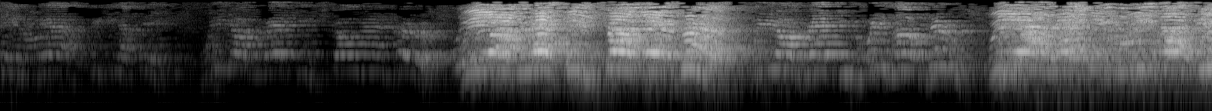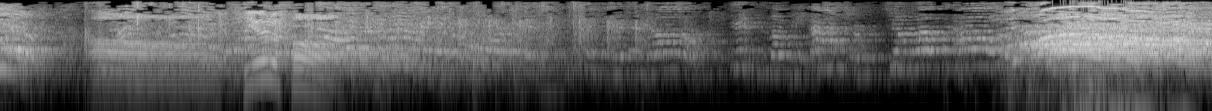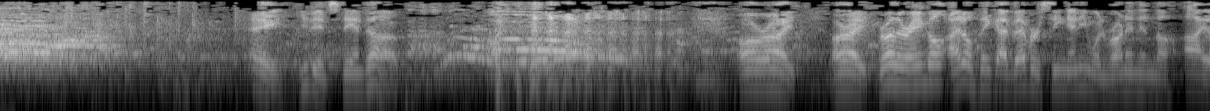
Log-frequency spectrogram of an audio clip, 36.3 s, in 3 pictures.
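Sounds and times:
group shouting a team cheer at an evening games event: 4.6 - 7.6, 9.9 - 17.3, 22.0 - 25.8, 28.7 - 30.3
laughter: 13.0 - 17.4, 28.0 - 33.1
speech: 34.0 - 36.3.

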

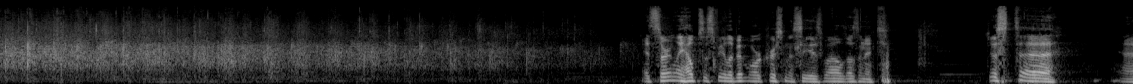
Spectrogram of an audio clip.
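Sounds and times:
round of applause: 0.0 - 6.9
speech: 6.4 - 9.0, 9.9 - 11.3.

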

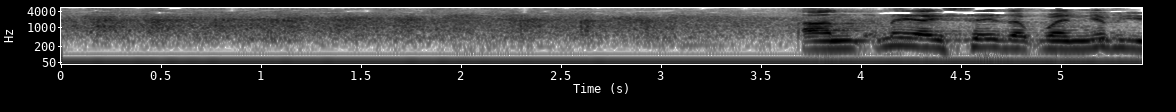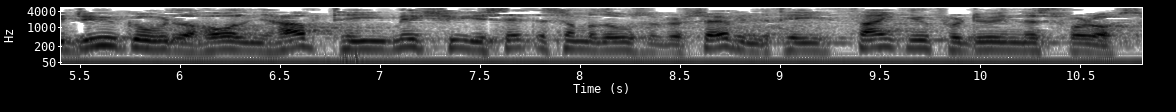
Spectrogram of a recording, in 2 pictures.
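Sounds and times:
audience applause: 0.0 - 4.2
speech: 3.7 - 10.8.

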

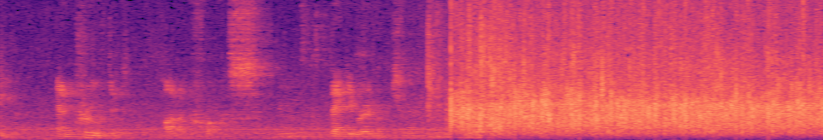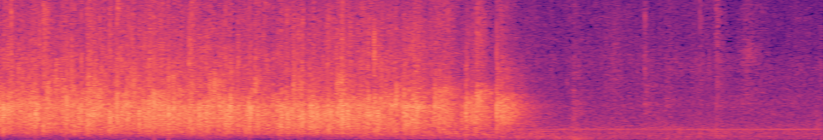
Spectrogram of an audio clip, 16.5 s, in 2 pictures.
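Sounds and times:
speech: 0.6 - 5.1
audience applause: 4.4 - 13.7.

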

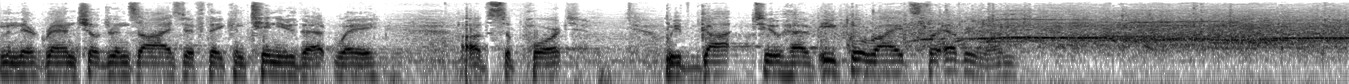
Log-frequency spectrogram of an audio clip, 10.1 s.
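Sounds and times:
speech: 0.0 - 7.8
audience cheering and whooping: 6.1 - 10.1.

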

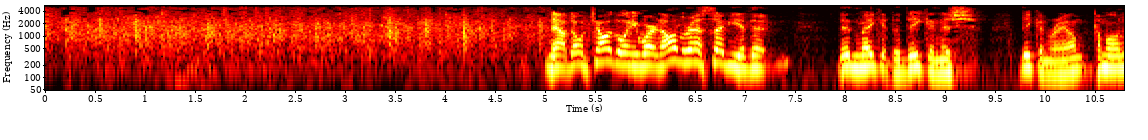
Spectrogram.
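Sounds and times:
round of applause: 0.0 - 5.5
speech: 5.0 - 7.3, 7.9 - 10.7.

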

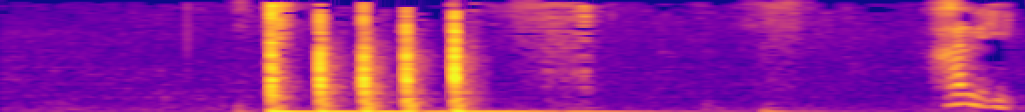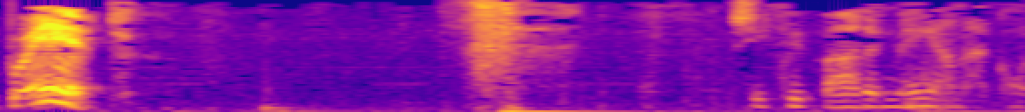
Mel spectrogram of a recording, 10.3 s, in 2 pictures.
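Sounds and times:
man knocking on a door: 1.3 - 2.6
speech: 4.7 - 5.9, 8.8 - 10.2.

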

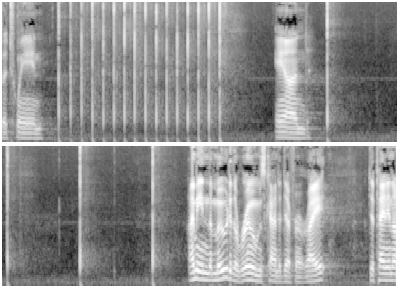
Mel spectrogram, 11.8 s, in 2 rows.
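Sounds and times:
speech: 0.0 - 0.8, 4.1 - 4.7, 8.7 - 11.8
hand clapping demonstrating tempo: 0.8 - 3.6, 4.8 - 5.2, 6.0 - 6.4, 7.0 - 8.5.

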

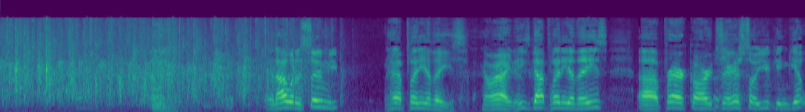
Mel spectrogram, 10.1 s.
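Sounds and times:
crowd applauding: 0.0 - 4.3
speech: 1.9 - 2.3, 3.4 - 10.0.

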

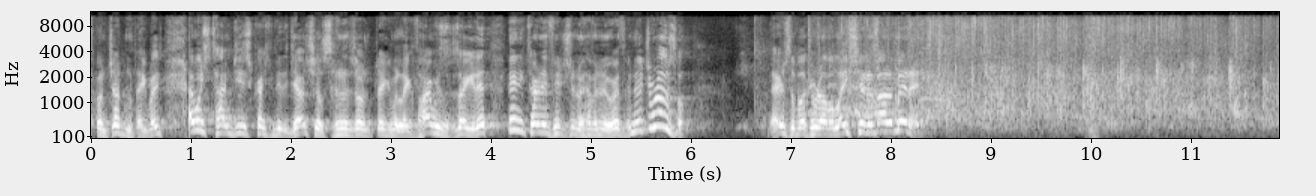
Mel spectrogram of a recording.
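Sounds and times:
speech: 0.0 - 8.6
audience clapping: 6.6 - 11.8.

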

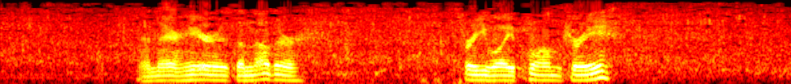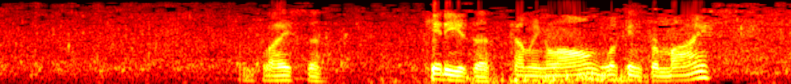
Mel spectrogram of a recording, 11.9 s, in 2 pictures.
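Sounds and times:
flowing creek water: 0.0 - 11.8
speech: 1.0 - 2.4, 3.5 - 4.7, 7.9 - 8.5, 9.2 - 11.5.

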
